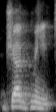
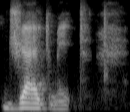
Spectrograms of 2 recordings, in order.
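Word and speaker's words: Jagmeet: be stuck with him you know until and jug meat sing that's one thing I wish they would do Peterson and paev both in their interview in their talk refer to jug meat sing as Jag meat and the man's name is pronounced jug meat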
